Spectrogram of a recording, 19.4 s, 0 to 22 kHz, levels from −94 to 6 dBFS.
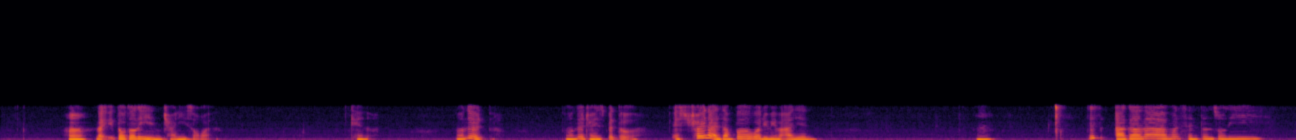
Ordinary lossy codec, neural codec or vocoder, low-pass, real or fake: none; none; 5.4 kHz; real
